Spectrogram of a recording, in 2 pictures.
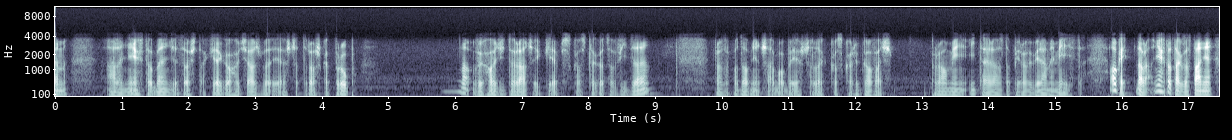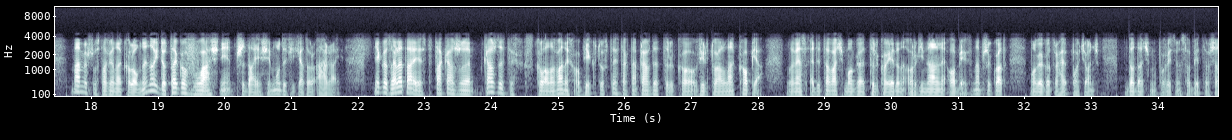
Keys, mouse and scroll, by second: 9.4 shift+click, 10.0 r, 13.0 shift+click, 13.4 g, 17.0 shift+click, 17.0 z, 17.4 middle click, 18.7 middle click, 19.9 middle click, 20.5 shift+middle click, 23.9 middle click, 25.6 right click, 29.0 Tab, 29.5-30.6 scroll up 3, 30.6 scroll up 1, 31.3 ctrl+r, 33.0 click, 33.2 a, 33.6 z, 34.0 middle click, 34.6 b.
